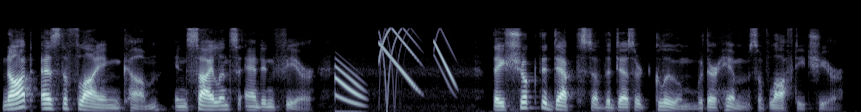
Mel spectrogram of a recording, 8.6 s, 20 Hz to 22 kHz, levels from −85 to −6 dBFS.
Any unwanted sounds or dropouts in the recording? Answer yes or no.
yes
